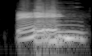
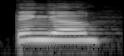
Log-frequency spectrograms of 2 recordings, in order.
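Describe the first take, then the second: First: It is said like an excited six-year-old. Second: It is said in an impression of Teresa.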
